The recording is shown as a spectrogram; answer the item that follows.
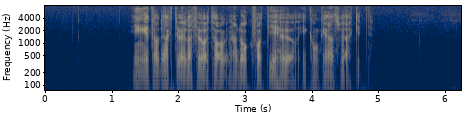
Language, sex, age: Swedish, male, 47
